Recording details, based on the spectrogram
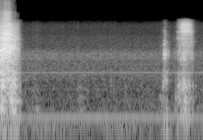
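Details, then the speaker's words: A loud sneeze, then a quick in-breath and a second sneeze in a quiet room while reading aloud beside a cat. The person is very allergic to cats: repeated allergic sneezing. "Um um my cat is here. Oh, come let me show you. Oh, and I'm very allergic to cats."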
